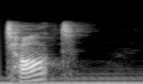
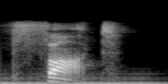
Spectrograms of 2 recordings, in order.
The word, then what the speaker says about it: thought: is the word thought right here instead of taut okay give me a th thought god all right very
